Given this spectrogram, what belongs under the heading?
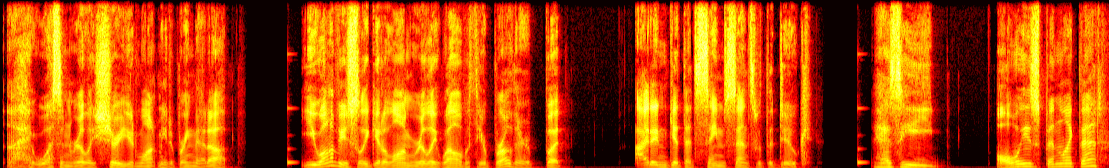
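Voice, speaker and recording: Game role: kind young student hero male actor, mid-range voice, very lively pitch movement, dry studio recording. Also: moderate pace, no echo, lightly acted. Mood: sympathetic, gentle. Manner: earnest, casual, considerate. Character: earnest, kind young student from a humble noble family. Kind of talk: English-language game voice acting.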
